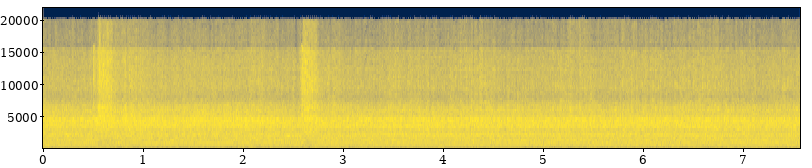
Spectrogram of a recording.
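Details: Ferris stand-on mower, Briggs OHV V-twin, after repairing a one-cylinder misfire: smooth unbroken idle hum at one steady speed without the lopey miss of a dead cylinder.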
